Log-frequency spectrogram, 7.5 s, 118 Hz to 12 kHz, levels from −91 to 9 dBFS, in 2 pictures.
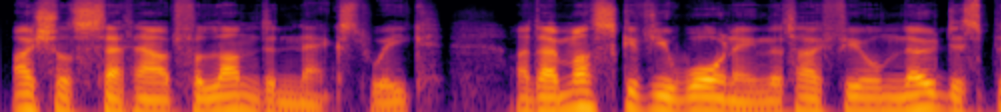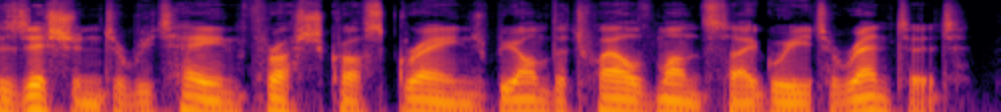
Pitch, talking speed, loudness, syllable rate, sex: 100 Hz, 255 wpm, -18 LUFS, 5.9 syllables/s, male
